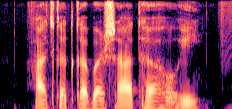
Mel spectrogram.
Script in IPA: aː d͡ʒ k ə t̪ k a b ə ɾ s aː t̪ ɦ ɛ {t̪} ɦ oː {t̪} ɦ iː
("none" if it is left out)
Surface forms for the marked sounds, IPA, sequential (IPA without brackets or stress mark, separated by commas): none, none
